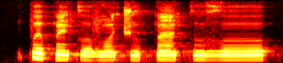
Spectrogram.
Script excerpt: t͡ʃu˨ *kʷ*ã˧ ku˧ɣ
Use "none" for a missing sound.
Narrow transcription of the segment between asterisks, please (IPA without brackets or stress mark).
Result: p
